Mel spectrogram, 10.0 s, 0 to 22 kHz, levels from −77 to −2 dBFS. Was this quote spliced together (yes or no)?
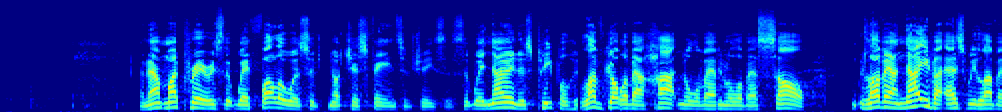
yes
